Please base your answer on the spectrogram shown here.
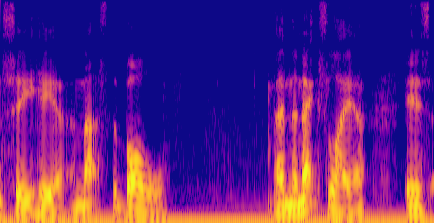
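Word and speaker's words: bole: What I've had to do is I've had to take all of the old finish off, and then I prepare a bowl. It's spelt B-O-L-E.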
